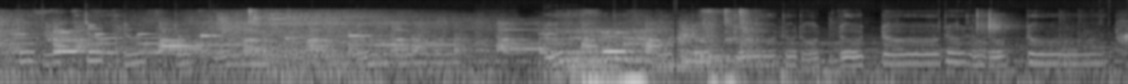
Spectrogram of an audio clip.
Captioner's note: humming along the elevator music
